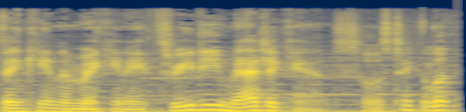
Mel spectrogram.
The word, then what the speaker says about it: Magicant: the Japanese um Thea it's definitely a hard C so it's like a k sound so if anybody was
